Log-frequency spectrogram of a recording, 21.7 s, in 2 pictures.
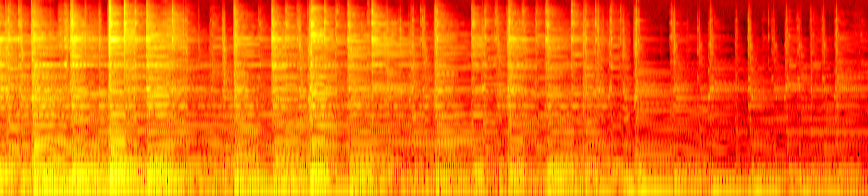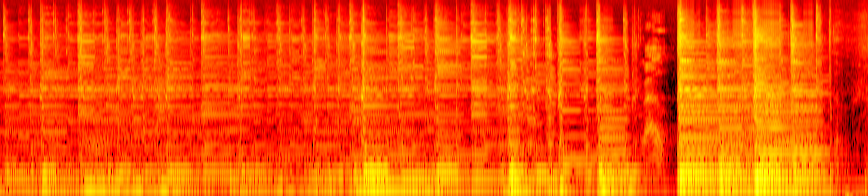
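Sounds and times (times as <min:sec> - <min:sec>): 
Takamine guitar: 0:00.0 - 0:21.7.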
